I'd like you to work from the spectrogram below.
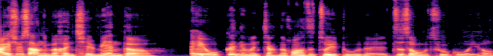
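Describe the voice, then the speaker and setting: On a very clean recording with a silent background, a man with a medium-pitched voice and vocal fry talks at a fairly quick pace, with ordinary pitch variation and big swings in loudness. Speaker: podcast host. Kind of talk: casual chat. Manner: formal, speech-like delivery.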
